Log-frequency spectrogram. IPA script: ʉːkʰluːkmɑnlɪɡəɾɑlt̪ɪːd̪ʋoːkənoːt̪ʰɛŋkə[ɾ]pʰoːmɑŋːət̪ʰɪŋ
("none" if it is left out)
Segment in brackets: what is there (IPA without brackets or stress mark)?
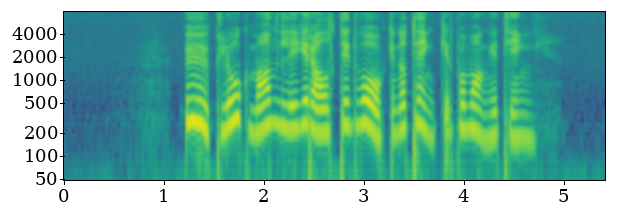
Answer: ɾ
